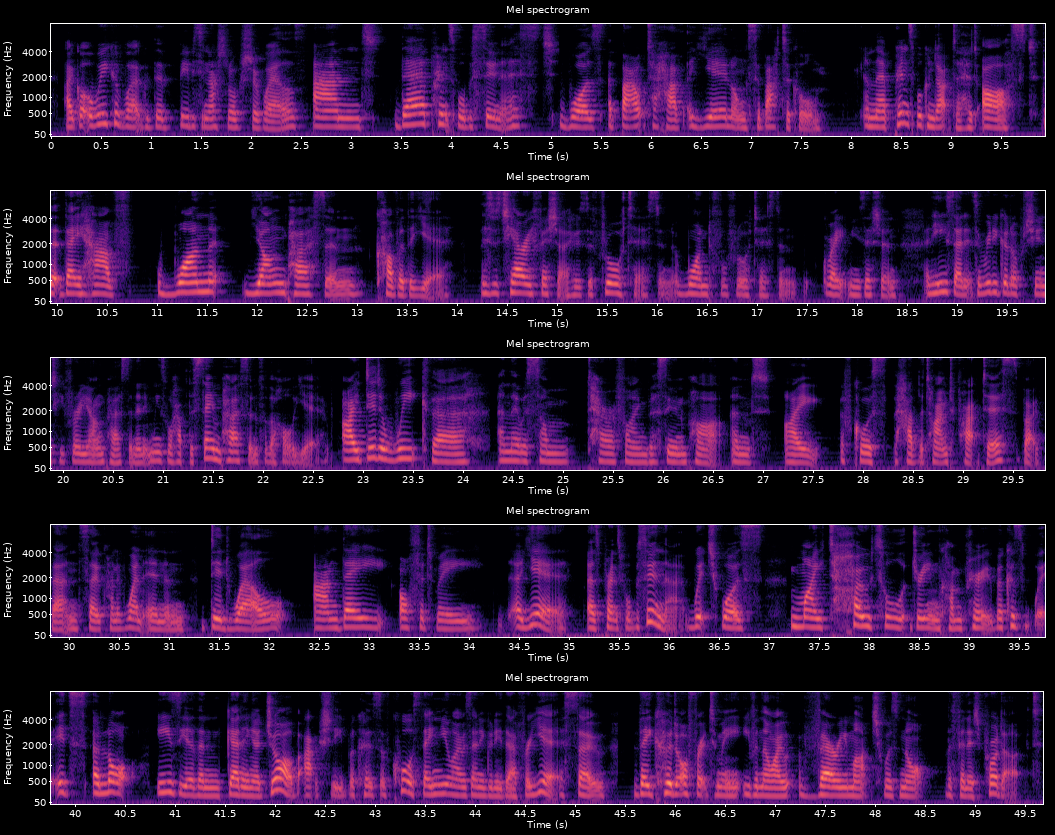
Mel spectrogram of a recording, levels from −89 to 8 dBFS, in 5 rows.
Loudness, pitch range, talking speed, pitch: -30 LUFS, 170-205 Hz, 200 wpm, 185 Hz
